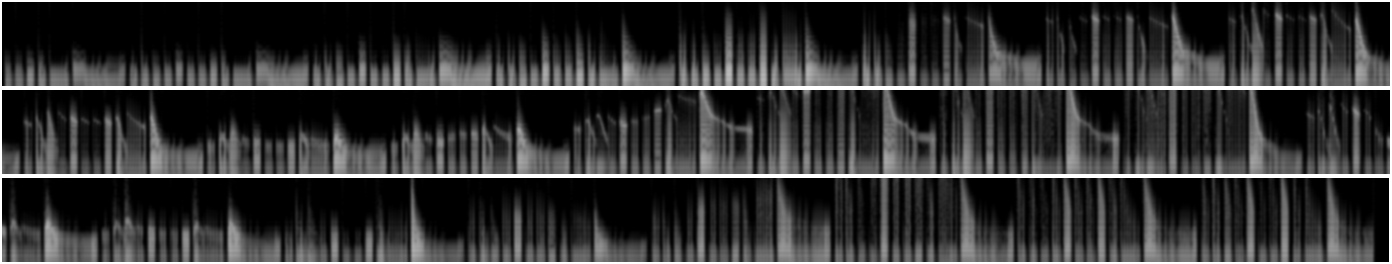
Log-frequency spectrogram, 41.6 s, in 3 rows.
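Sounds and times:
Roland TB-303 bass synthesizer slides: 0.0 - 41.5.

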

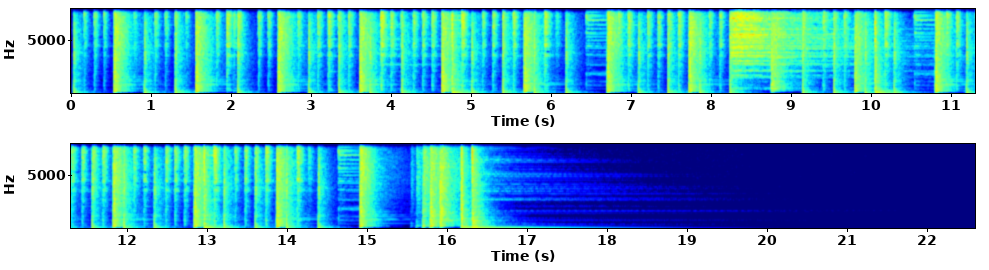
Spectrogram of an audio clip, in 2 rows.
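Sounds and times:
Sonor Designer drum playing funk: 0.0 - 17.4.

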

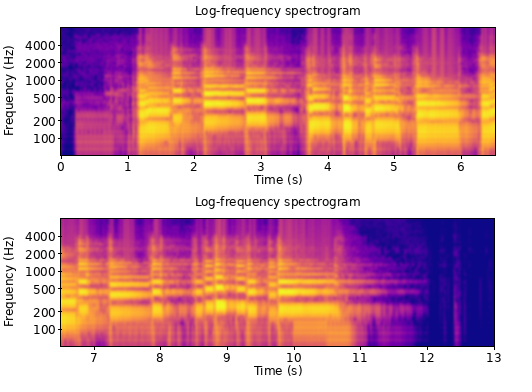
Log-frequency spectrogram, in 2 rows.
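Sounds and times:
guitar riff on all pickup positions: 1.1 - 10.8.

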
